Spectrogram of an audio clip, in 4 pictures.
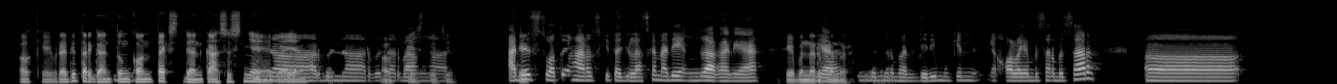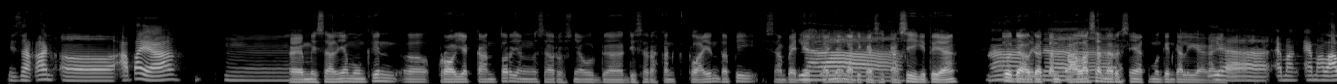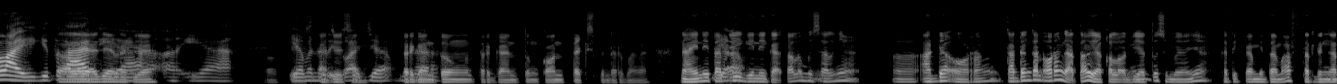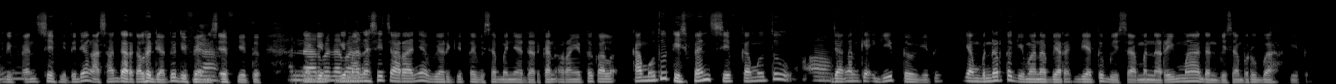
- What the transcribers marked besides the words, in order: tapping; other background noise; in English: "deadline-nya"; laughing while speaking: "kalau"
- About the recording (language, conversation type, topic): Indonesian, podcast, Bagaimana cara mengakui kesalahan tanpa terdengar defensif?
- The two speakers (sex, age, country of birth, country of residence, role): female, 30-34, Indonesia, Indonesia, guest; male, 30-34, Indonesia, Indonesia, host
